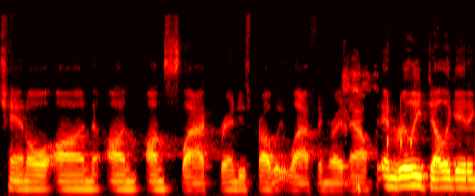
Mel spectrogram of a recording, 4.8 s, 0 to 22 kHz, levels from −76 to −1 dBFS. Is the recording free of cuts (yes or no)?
no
